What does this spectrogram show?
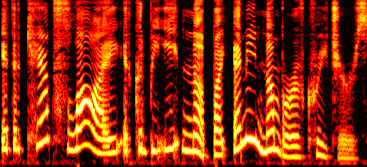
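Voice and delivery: very high, eager, insistent voice. A child argues with another child over an injured crow, eagerly. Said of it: "continued Adoet eagerly".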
